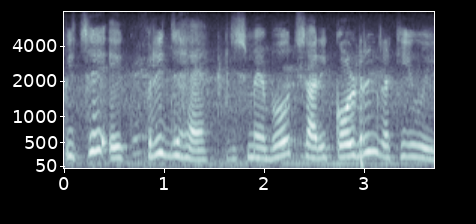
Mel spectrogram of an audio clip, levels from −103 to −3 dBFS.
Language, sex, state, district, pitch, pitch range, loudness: Hindi, male, Haryana, Charkhi Dadri, 235 Hz, 210-255 Hz, -17 LUFS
